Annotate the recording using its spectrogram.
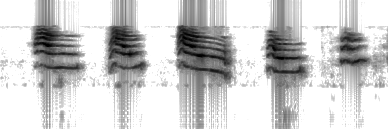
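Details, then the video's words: High-pitched kitten mews, five short calls in quick succession, each sliding slightly downward, spaced about a second apart, with no background noise. "Kittens | Cat sound"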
